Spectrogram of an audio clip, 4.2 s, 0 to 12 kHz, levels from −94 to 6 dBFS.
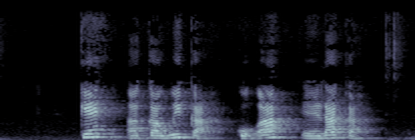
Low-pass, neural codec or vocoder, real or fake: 10.8 kHz; none; real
